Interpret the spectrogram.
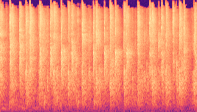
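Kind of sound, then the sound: crowd, audience clapping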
